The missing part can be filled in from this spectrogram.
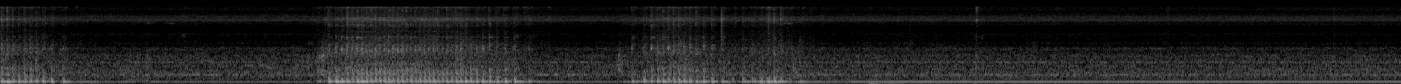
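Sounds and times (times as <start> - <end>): sewing machine stitching: 0.0 - 0.7, 3.2 - 5.4, 6.2 - 8.1
sewing machine motor humming: 0.0 - 0.8, 3.1 - 5.5, 6.2 - 8.2.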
